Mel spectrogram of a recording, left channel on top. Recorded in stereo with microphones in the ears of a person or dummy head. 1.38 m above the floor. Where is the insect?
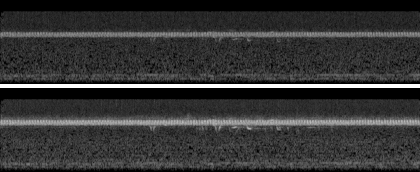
35° right (ahead or behind).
